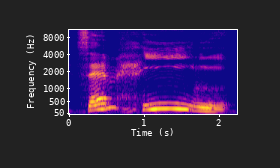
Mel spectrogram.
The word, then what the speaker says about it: سامحيني: سامحيني. And the meme also is silent. Sam, not سامح.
